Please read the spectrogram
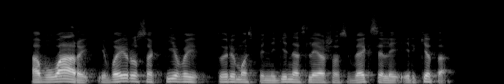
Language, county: Lithuanian, Kaunas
